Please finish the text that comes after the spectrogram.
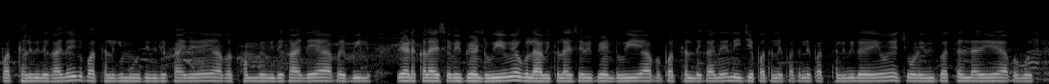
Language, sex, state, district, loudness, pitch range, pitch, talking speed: Hindi, male, Chhattisgarh, Rajnandgaon, -29 LUFS, 150-155 Hz, 155 Hz, 355 wpm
